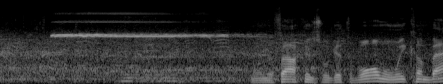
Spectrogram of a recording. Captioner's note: whistle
